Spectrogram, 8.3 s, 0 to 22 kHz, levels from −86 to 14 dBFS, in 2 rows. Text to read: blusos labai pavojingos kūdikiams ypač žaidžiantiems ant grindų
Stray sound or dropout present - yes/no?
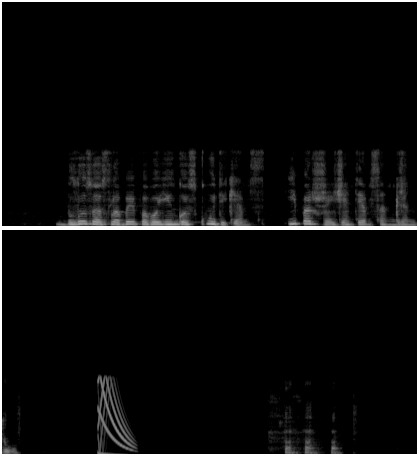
yes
